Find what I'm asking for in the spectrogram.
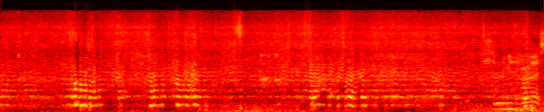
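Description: Honey bees buzzing around the hives during beekeeping work, a dense continuous drone with many wings overlapping, close and steady, with occasional handling noises.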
